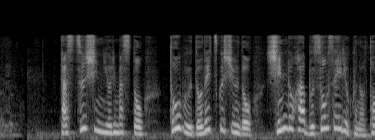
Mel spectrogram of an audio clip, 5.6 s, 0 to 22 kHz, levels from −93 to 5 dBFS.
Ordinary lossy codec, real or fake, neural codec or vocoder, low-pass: none; real; none; none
